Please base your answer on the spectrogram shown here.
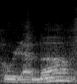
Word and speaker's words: ouléma: Parce qu'il est apparu des mouvements musulmans traditionnalistes, en particulier le mouvement des oulémas. Alors, je dis ouléma, ça, en arabe ça se prononce oulama, mais je ne vais pas faire des vocalises.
